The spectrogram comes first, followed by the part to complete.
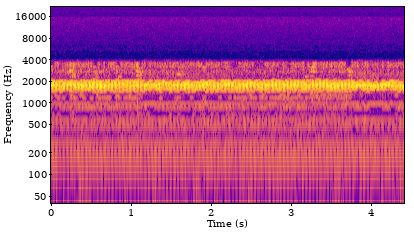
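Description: Steady electrical mains hum with a higher buzz, several constant tones that do not change.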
